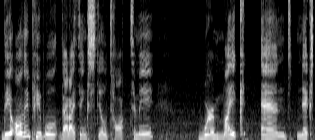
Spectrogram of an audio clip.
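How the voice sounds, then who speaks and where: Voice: medium pitch, slow pace. Young podcast co-host telling a rambling story. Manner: rambling, animated storytelling with many fillers. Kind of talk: casual storytelling chat.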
